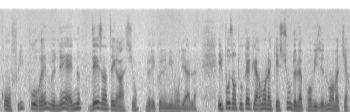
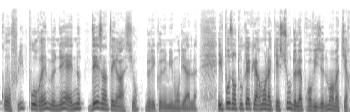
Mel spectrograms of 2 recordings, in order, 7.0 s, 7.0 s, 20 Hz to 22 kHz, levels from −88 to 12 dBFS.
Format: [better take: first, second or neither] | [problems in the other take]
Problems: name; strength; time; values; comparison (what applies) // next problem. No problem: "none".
second | hiss; noticeable; throughout; 15 dB below the speech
